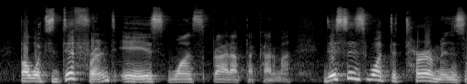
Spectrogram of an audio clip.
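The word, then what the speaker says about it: prārabdha: The third principle is prarabdha. That's a long A. Prarabdha. This is an important word. How do you spell it? P-R, long A, R-A-B-D-H-A. Prarabdha.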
